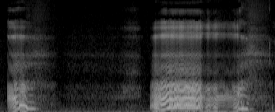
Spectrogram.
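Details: Adult recording their own sleep noises, wondering whether it is snoring or sleep apnea: loud groaning, rattling breaths separated by a quiet pause of about two seconds; noisy snoring.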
